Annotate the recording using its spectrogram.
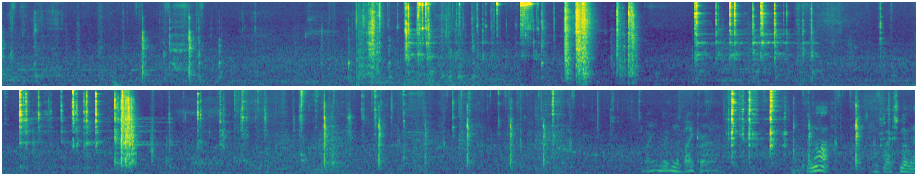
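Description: Hand tools and metal clutch parts clinking and tapping while a motorcycle clutch is worked on. The clinks come in scattered clusters with quieter spells between.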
